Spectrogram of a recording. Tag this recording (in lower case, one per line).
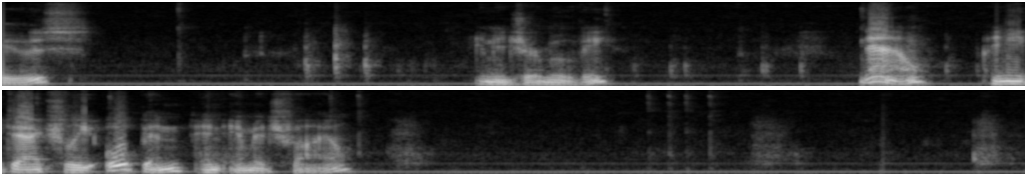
speech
